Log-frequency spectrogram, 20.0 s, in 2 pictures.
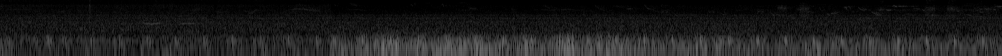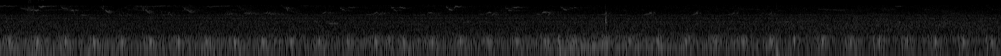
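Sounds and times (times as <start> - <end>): faint low throb: 0.0 - 20.0
songbirds chirping: 0.0 - 20.0.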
